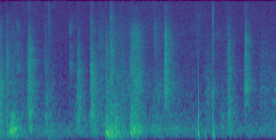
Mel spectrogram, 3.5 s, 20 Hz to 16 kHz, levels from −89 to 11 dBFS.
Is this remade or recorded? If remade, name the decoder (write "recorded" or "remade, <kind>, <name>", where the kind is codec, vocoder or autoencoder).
remade, vocoder, Vocos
